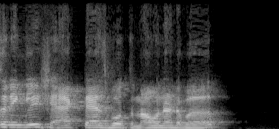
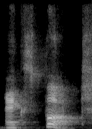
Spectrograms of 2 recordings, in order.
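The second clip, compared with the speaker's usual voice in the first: Export as ex-PORT; second-syllable stress. Shown as a demonstration. Teacher repeating the verb, Export stressed on second syllable. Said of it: "It's verb".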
